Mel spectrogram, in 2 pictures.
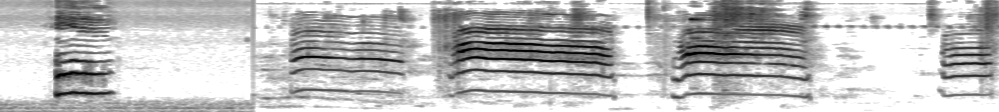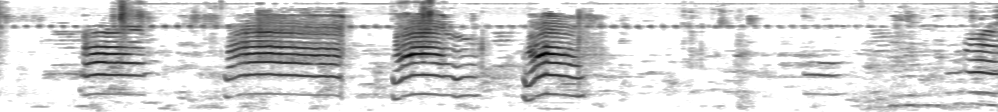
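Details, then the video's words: House cat giving a run of insistent meows, some short and some long and wavering, coming in quick bursts with brief pauses. A low rumbling noise is heard at the start, then quieter background. "The Ultimate Cat Meowing Compilation - Cute and Funny Cat Sounds for Everyone!"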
